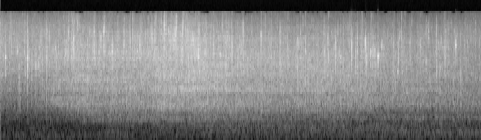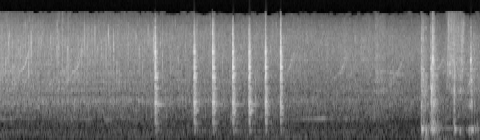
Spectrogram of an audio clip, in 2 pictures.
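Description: Blended tomato and chile salsa poured into hot oil with softened onion, sizzling loudly; the sizzle swells about two seconds in and then slowly dies down. Past the middle come a quick run of about seven sharp taps, and near the end a knock.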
